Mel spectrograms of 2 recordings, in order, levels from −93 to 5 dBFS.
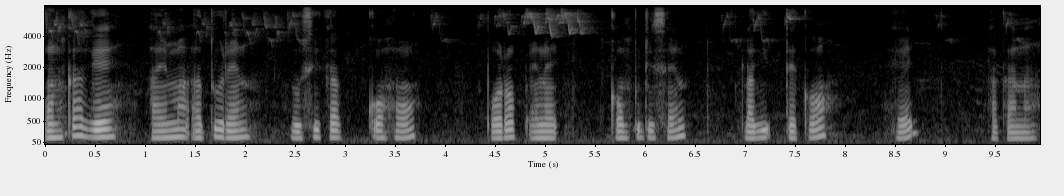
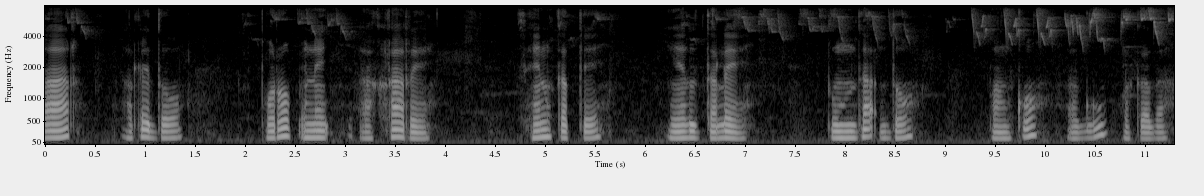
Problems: low volume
